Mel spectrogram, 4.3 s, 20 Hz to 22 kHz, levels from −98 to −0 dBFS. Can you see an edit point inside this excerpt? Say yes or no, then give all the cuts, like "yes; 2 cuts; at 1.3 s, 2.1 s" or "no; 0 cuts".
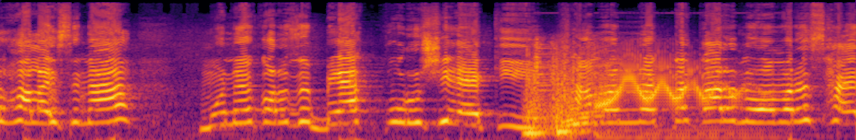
no; 0 cuts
